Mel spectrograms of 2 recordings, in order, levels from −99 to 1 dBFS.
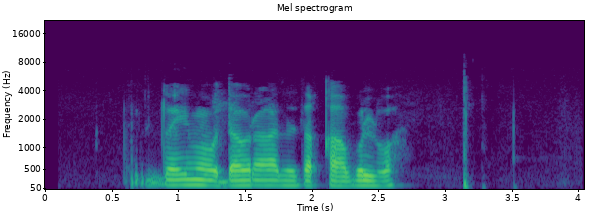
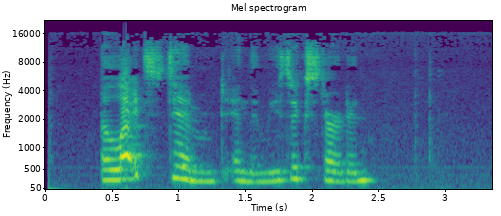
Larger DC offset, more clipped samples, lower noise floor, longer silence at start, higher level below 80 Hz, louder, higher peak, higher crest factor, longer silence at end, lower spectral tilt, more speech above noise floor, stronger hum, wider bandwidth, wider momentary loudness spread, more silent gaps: neither; neither; first, -74 dBFS vs -50 dBFS; first, 0.65 s vs 0.05 s; second, -64 dBFS vs -54 dBFS; second, -26 LUFS vs -17 LUFS; second, -10 dBFS vs 0 dBFS; about the same, 20 dB vs 18 dB; about the same, 0.85 s vs 0.9 s; first, -10.5 dB/octave vs -3 dB/octave; first, 49 dB vs 33 dB; neither; second, 5.4 kHz vs 17 kHz; first, 21 LU vs 12 LU; neither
